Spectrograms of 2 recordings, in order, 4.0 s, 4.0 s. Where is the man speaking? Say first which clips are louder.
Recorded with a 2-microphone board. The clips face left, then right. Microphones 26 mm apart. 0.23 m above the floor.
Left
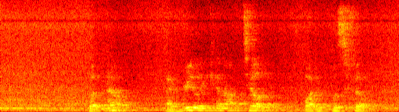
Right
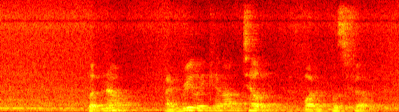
Right 2 dB; 65° right (ahead or behind), 3.5 m; by 3.8 s 5° left (ahead or behind), 1.6 m.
